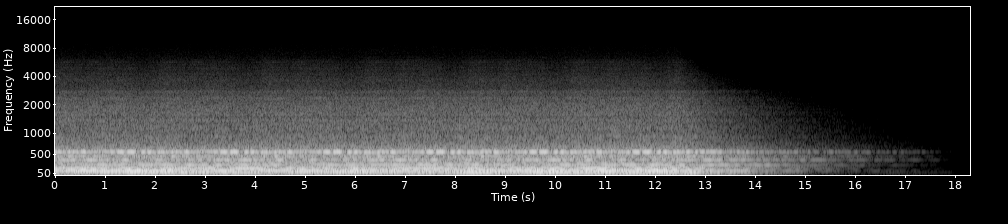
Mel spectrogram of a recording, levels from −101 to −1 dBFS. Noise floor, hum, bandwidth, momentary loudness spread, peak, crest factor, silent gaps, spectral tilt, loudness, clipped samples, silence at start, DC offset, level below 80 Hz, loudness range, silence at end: -86 dBFS; none; 2.9 kHz; 4 LU; -6 dBFS; 14 dB; none; -13.5 dB/octave; -20 LUFS; under 0.1%; 0 s; under 0.1%; -28 dBFS; 7 LU; 4 s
